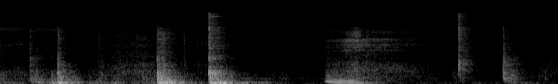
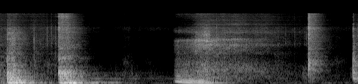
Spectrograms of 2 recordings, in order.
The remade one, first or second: second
